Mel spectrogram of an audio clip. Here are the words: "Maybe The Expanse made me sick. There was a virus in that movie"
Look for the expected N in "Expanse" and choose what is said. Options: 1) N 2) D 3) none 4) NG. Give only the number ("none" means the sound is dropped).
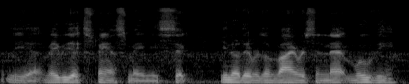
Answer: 1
